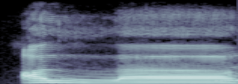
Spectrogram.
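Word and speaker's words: اللهُ: Allahu. Lahu. Here we will pronounce Alif. Allahu. Yes. Allahu. We pronounce it because it's in the beginning.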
